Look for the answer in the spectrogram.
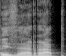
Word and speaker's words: Bizarrap: Is that how you say it? Bizarrap? – Bizarrap. – Bizarrap. – Yeah.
